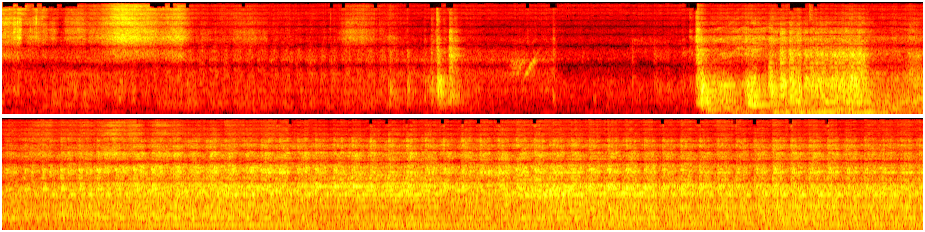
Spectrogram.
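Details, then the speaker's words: Wheeled John Deere skid steer diesel after priming the fuel filter, bleeding air and freeing a seized, pinned-down linkage: quiet clanks, cranks and catches within a second, settles into a steady even idle; normal start. "And the linkage was seized up and pinned down, so that was another issue with it as well. But now it fires up, so people gotta stop fucking jamming on shit."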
